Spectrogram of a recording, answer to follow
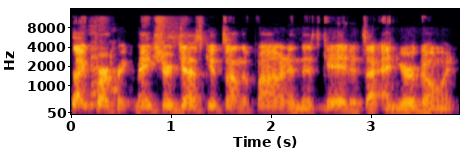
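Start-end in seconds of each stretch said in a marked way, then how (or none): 0.2-2.8 higher, louder, pleased divine voice; playful God voice. Pretend. Host voicing God arranging the call, playful and pleased. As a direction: play God lining it up, lightly.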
